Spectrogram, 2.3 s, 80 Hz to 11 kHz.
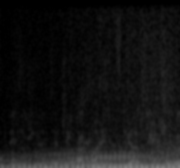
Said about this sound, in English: It's a clear, cool morning in West Texas, and about 50 people are watching a helicopter wind its way around the south side of Elephant Mountain, a brown, flat-topped summit about 250 miles southeast of El Paso.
